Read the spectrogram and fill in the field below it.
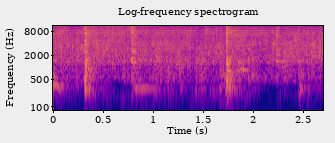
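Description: Brinjals washed in salt water sizzle in oil for a masala curry, a steady close frying crackle broken by a few sharp stirring scrapes, with no voices.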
